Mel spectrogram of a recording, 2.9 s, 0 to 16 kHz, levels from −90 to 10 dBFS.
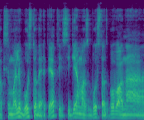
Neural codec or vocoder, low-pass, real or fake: vocoder, 44.1 kHz, 128 mel bands, Pupu-Vocoder; 14.4 kHz; fake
